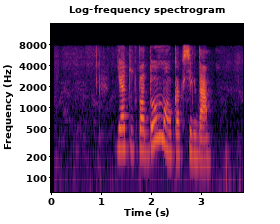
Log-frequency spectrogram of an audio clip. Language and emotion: Russian, neutral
